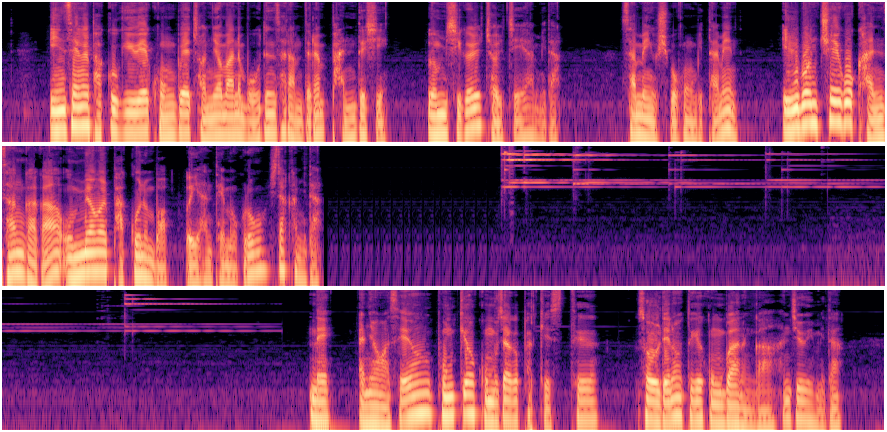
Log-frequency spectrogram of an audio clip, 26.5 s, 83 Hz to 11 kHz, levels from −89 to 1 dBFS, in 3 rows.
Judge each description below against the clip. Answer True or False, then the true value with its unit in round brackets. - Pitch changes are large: True (6.2 semitones)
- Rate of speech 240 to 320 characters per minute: False (220 characters per minute)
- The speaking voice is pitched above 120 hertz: False (105 Hz)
